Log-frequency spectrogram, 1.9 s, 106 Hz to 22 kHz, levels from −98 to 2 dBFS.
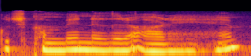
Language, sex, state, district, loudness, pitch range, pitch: Hindi, female, Arunachal Pradesh, Lower Dibang Valley, -11 LUFS, 180-205 Hz, 190 Hz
